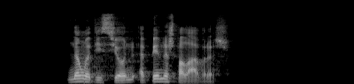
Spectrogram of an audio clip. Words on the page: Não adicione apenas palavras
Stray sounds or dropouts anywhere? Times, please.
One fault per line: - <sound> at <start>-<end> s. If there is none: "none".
none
